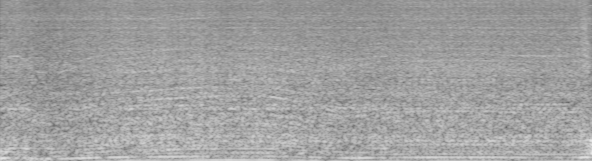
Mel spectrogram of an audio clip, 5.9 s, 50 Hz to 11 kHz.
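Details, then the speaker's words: 2006 Mini Cooper, 1.6 L engine, about 55,000 miles, five-speed manual, front-end damage, being parted out: a smooth, even engine note that climbs and settles cleanly when revved, with no knocks or misses. The engine runs excellently. "and you can hear excellent running 55,000 milder"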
